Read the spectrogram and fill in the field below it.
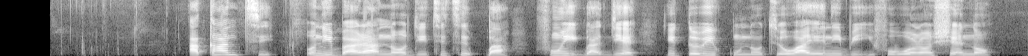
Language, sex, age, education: Yoruba, female, 15-29, tertiary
